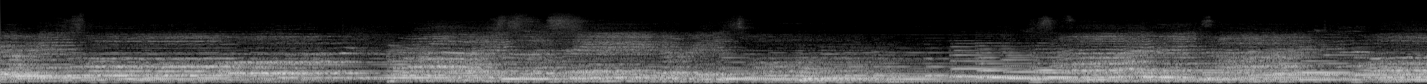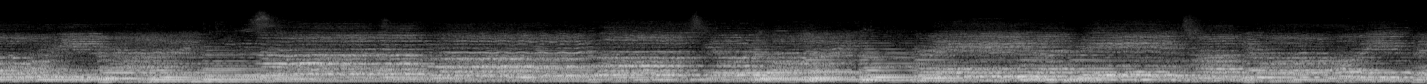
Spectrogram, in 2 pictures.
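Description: A choir singing a sacred song with instrumental accompaniment, in held notes phrased every few seconds.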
